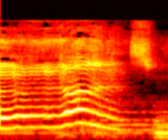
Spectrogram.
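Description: A woman singing one long held note that swells upward about a second in and then falls away, over soft, steady backing music with a sustained drone.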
